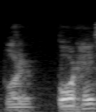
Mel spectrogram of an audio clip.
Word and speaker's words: Borges: by Jorge Luis, I don't know, is it Borges? How do you say it? Borges, yeah.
